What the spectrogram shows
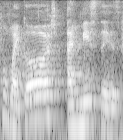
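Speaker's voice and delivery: usual speaking voice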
